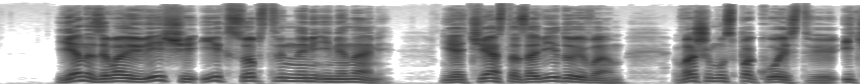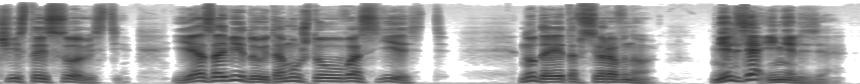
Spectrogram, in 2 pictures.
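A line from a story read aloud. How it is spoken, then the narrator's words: Angry. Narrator (Russian): перебил он сам себя злым голосом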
